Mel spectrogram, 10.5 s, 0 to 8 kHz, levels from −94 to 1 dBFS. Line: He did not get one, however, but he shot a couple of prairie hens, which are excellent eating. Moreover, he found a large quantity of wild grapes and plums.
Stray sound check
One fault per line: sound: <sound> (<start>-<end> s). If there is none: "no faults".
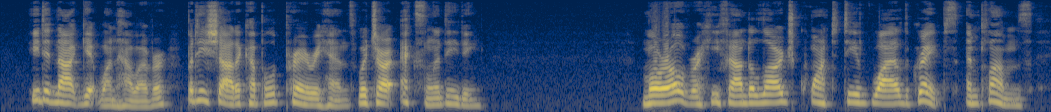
no faults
